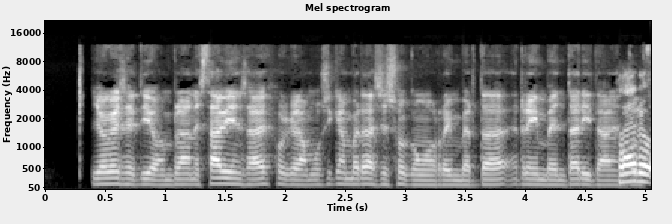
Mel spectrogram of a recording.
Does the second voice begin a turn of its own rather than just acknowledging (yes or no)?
yes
